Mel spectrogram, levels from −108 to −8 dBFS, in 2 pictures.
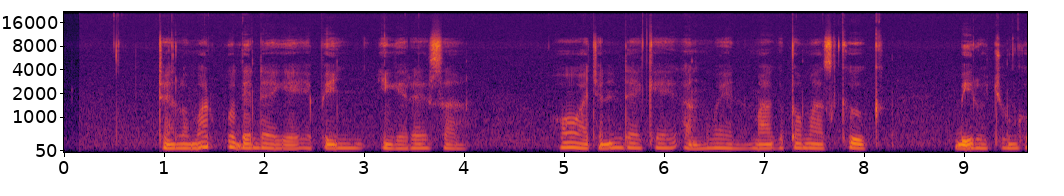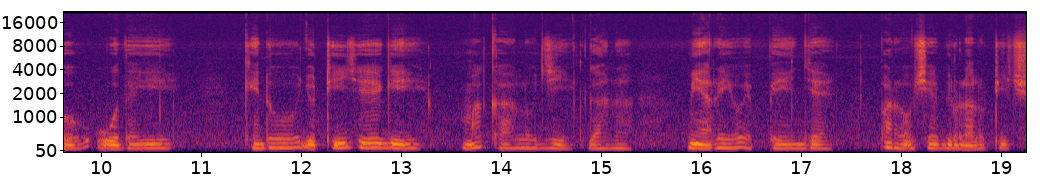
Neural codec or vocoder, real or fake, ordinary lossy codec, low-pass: vocoder, 44.1 kHz, 128 mel bands every 256 samples, BigVGAN v2; fake; none; none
